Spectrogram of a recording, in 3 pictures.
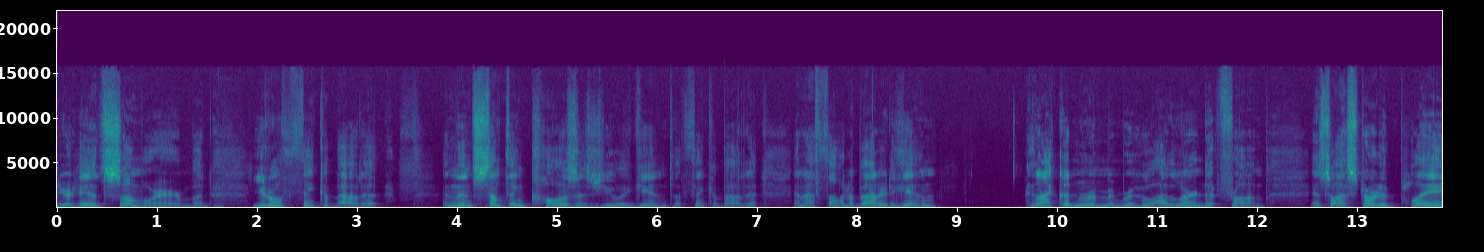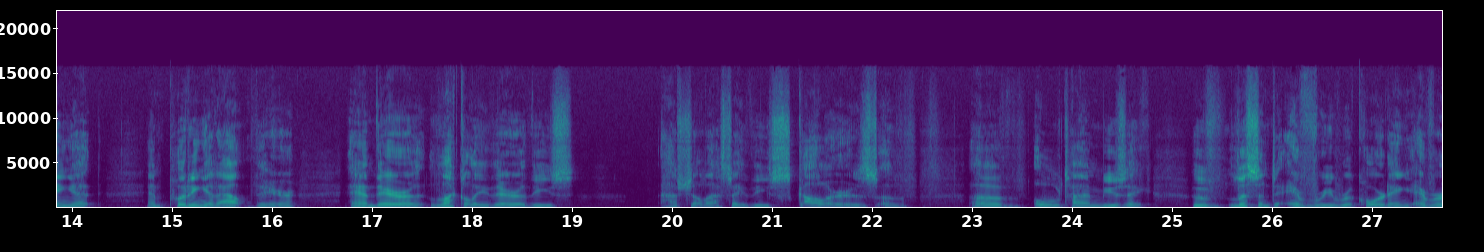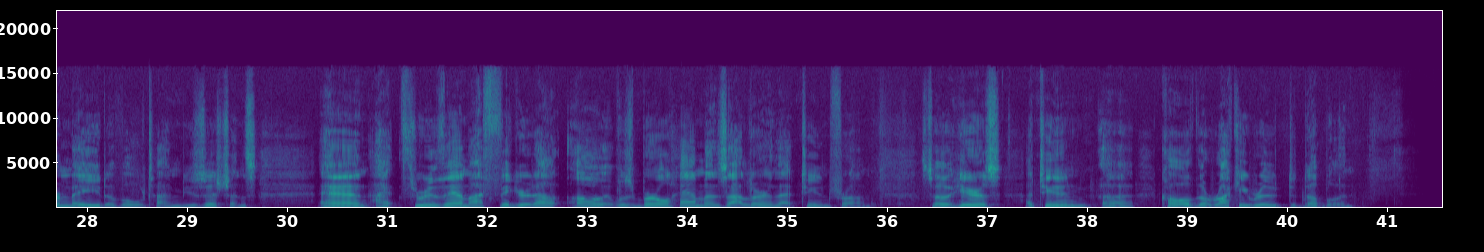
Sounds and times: Speech: 0:00.0 - 0:08.9, 0:09.6 - 0:19.1, 0:19.9 - 0:29.7, 0:30.3 - 0:40.7.

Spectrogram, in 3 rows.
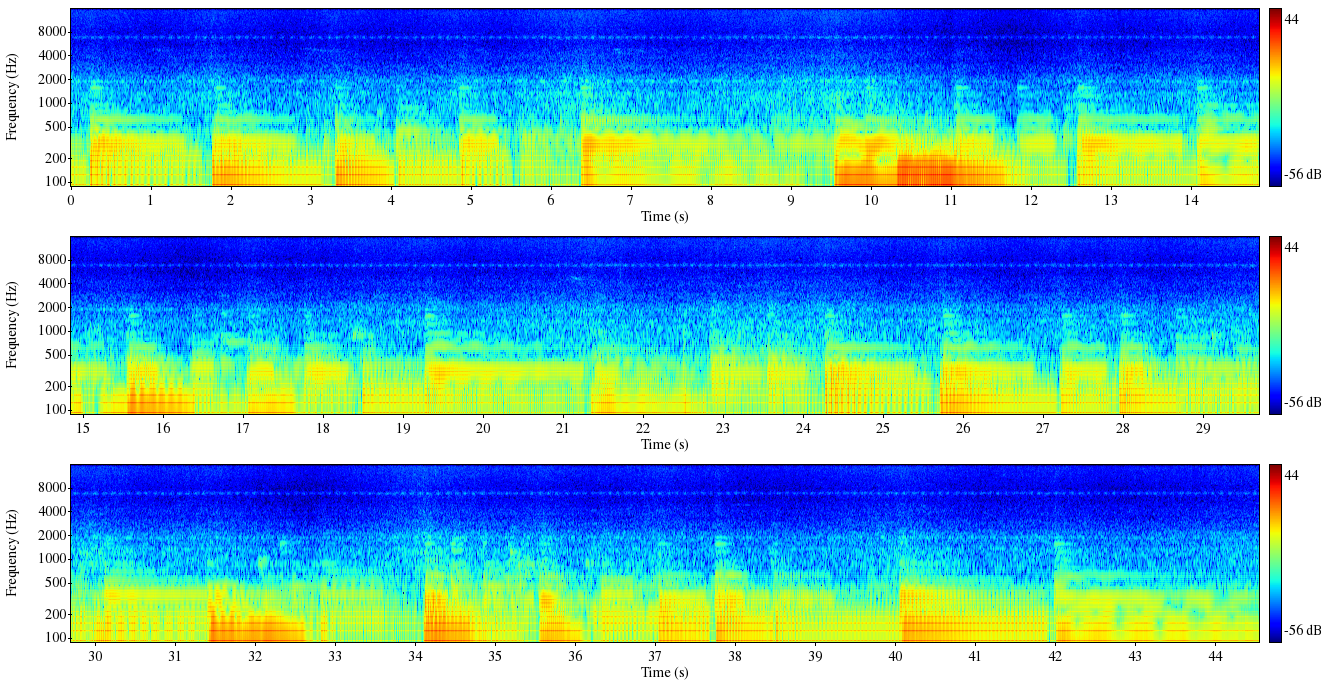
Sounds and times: Electric guitar: 0:00.0 - 0:44.5
Strum: 0:00.0 - 0:44.5.

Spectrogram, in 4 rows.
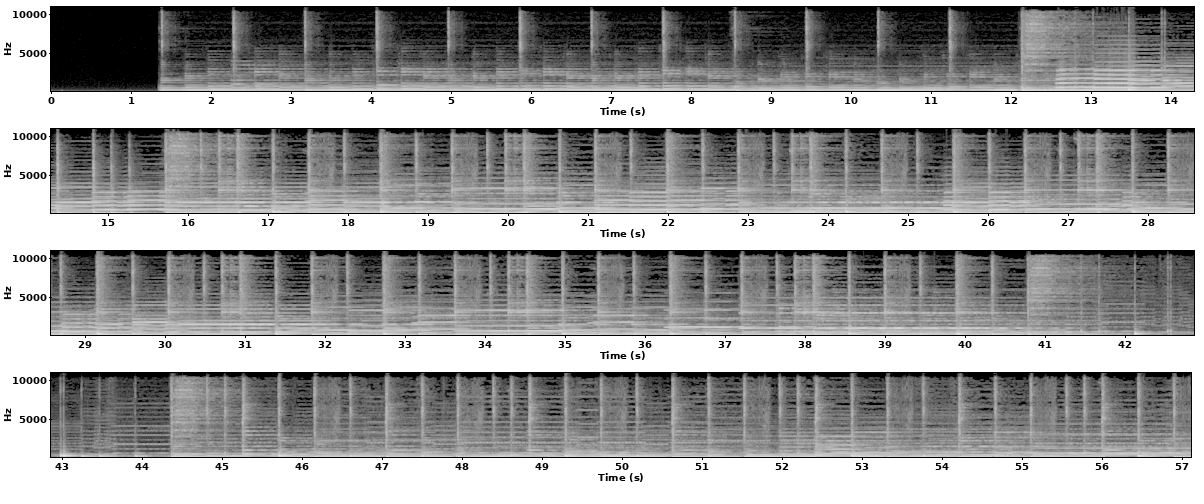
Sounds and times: Blues: 0:01.3 - 0:57.1.

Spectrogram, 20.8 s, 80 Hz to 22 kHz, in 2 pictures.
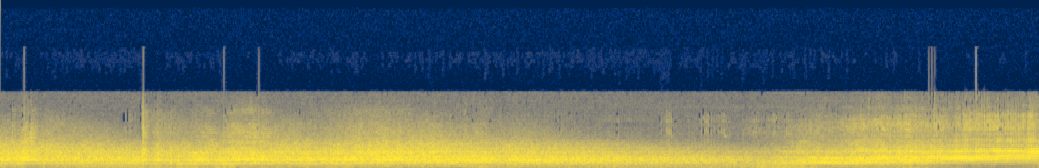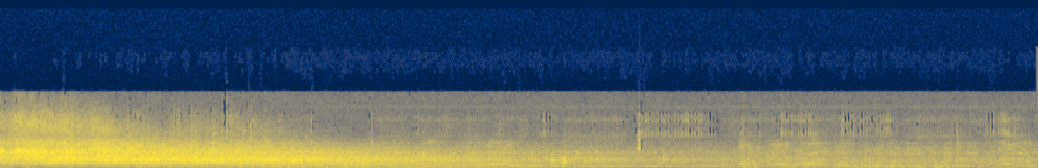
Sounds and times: Speech: 0:17.8 - 0:20.7.

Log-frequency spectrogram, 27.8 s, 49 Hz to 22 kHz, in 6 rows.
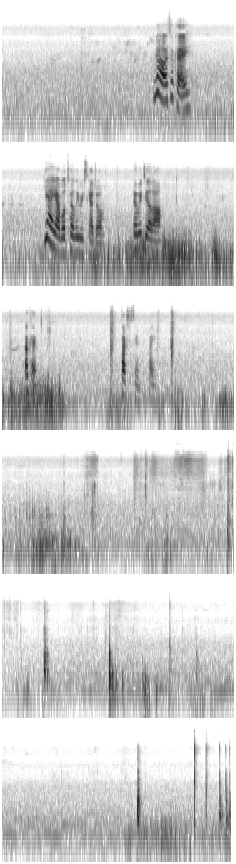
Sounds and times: Speech: 0:03.0 - 0:03.8, 0:05.5 - 0:06.7, 0:07.3 - 0:07.8, 0:09.7 - 0:10.0, 0:11.6 - 0:12.4.

